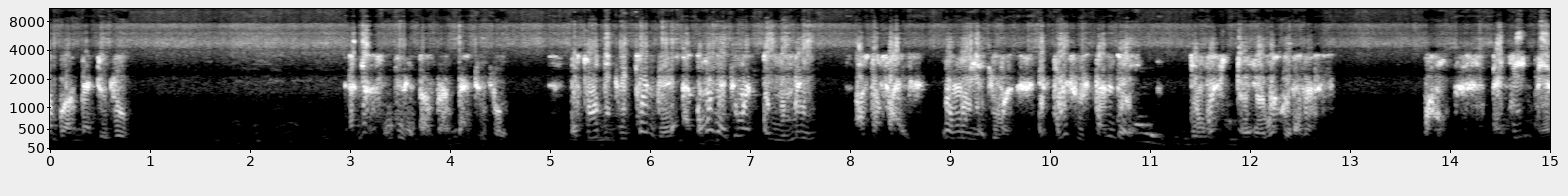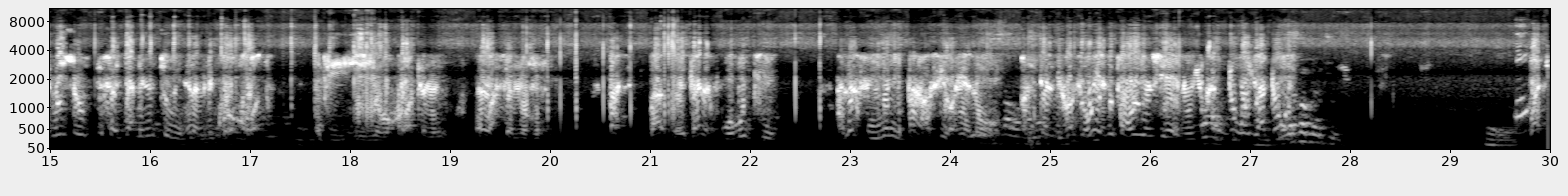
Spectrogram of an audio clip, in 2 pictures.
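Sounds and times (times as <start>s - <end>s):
man talking: 0.0s - 0.8s, 2.2s - 12.9s, 13.8s - 28.1s, 29.4s - 30.0s.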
